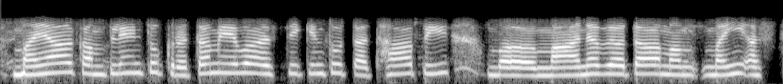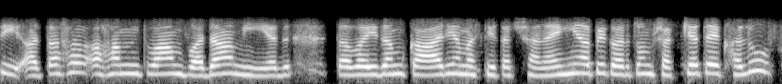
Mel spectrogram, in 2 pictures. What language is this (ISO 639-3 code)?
san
